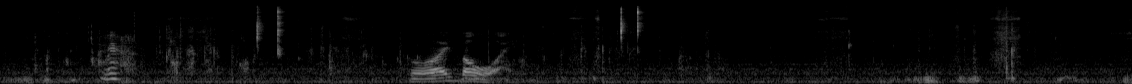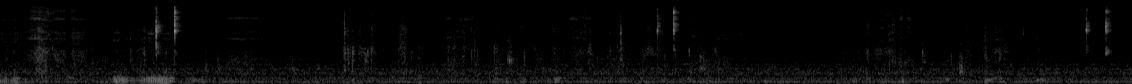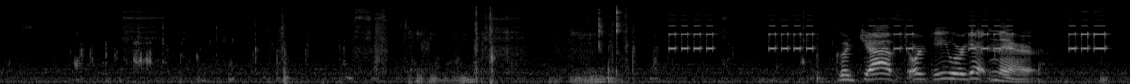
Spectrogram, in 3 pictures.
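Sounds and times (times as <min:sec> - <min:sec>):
dog chewing and shuffling: 0:00.0 - 0:31.4
dog-training clicker clicks: 0:06.1 - 0:06.5.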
